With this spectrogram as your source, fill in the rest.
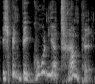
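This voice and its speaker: A man voicing a huge, domineering female sow who barks orders in a high, sharp voice. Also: very animated, unhurried, breathy edge, exaggerated voice. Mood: bossy. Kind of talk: storybook reading.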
